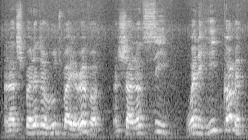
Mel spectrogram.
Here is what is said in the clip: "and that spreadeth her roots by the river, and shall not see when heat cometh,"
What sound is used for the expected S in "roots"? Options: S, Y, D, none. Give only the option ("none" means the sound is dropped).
none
